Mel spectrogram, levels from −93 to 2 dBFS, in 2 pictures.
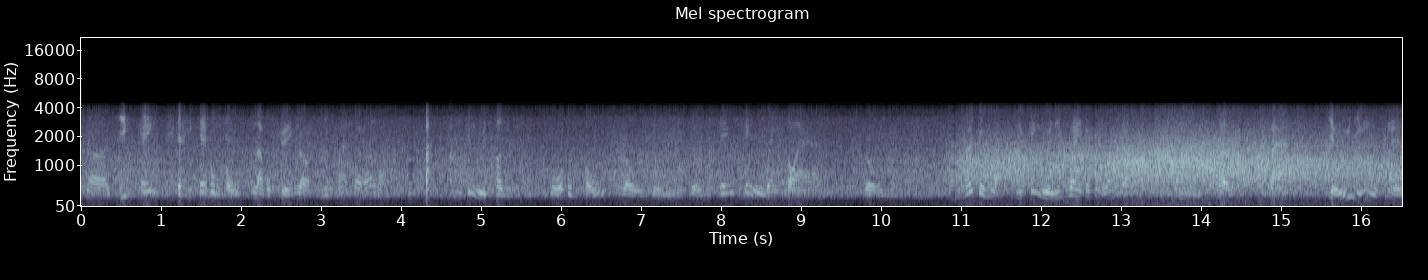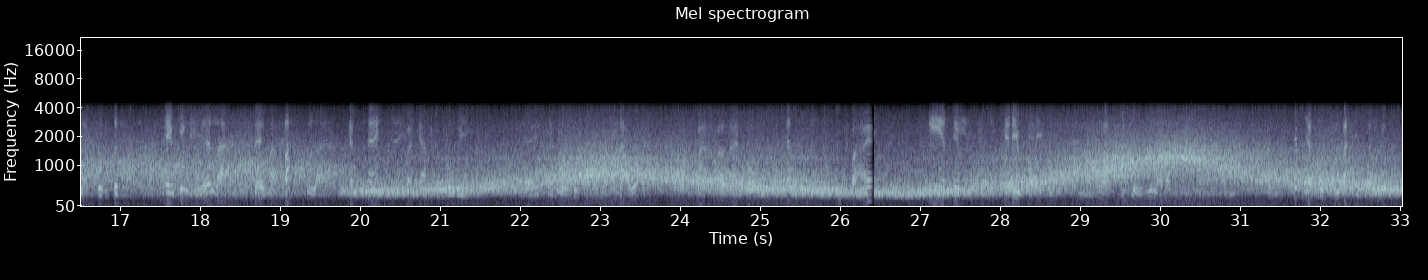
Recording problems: phone-call audio; poor line
echo of what is said; noticeable; throughout; 300 ms later, 15 dB below the speech
wind in the background; very loud; throughout; 5 dB above the speech
choppy; occasionally; from 11 to 13 s and at 26 s; 2% of the speech affected

